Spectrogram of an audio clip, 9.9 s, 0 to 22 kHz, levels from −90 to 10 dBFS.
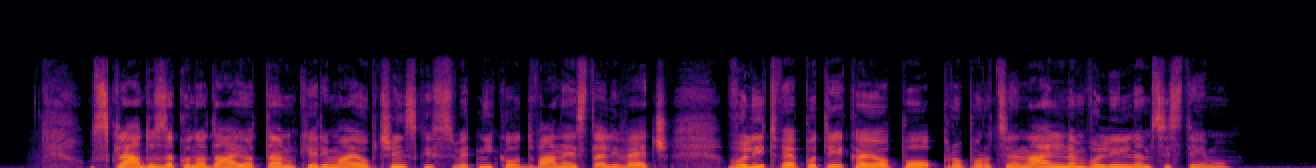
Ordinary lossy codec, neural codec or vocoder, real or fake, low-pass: none; none; real; 14.4 kHz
